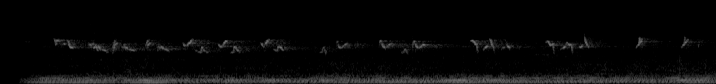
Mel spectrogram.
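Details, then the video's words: Northern Mockingbird in October sings a steady run of short, varied chirps and chattery phrases, several per second, over a constant low hum of background noise. "Northern Mockingbird"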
